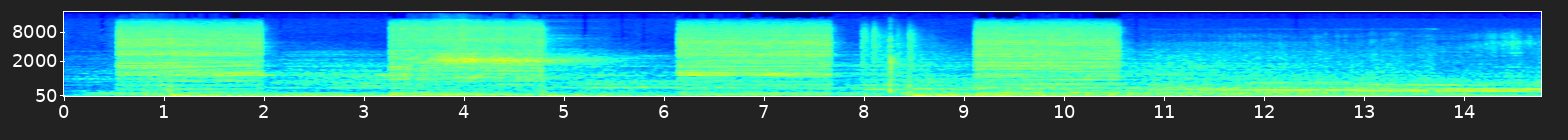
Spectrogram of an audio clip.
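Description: F2 race cars scream around Abu Dhabi in the F1 2021 video game, their engines holding a loud, continuous high-pitched whine that swells and drops in pulses as the cars pass and shift gears.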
